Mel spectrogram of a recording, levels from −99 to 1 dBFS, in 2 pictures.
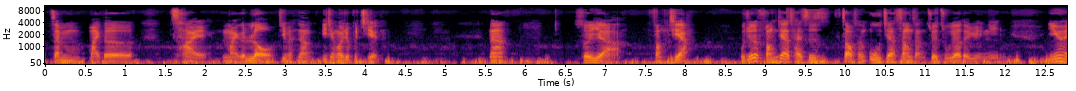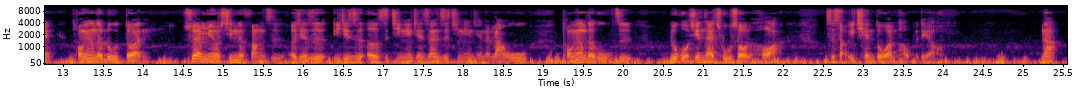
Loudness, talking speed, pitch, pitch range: -29 LUFS, 230 characters per minute, 105 Hz, 95-120 Hz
